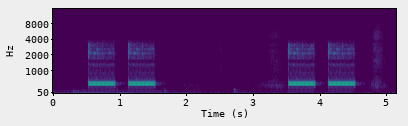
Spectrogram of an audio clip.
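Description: phone ringing

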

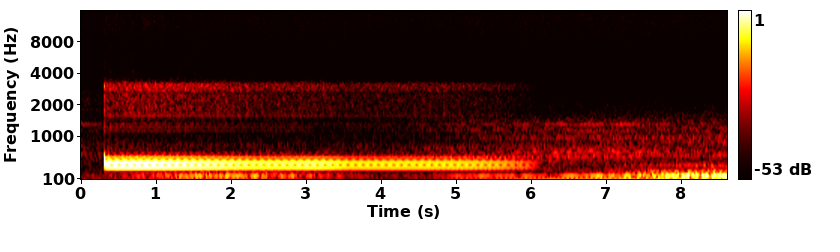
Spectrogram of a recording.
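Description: telephone dial tone

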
